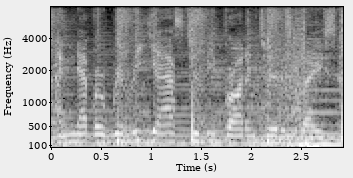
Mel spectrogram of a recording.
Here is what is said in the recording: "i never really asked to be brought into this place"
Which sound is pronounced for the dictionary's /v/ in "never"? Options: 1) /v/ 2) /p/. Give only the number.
1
